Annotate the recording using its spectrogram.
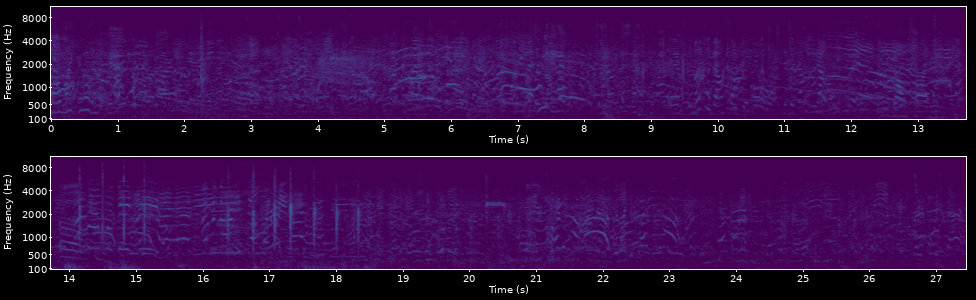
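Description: Young women call out to each other across a sports field.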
